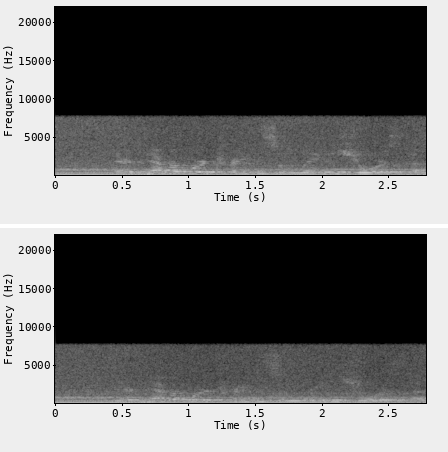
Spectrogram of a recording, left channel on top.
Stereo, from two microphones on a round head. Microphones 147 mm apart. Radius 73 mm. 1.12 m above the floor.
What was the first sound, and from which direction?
A woman speaking, 60° left (ahead or behind).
